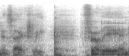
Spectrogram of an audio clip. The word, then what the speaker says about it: Voere: So we would say that as VOERE over here, but the correct pronunciation is actually VOERE, and you sort of roll the R.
